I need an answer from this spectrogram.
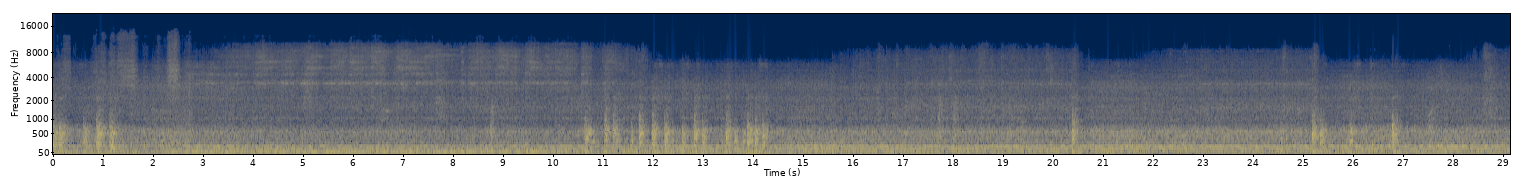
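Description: Passenger train coach heard from inside, running at speed: a steady low rumble with clusters of wheel clicks over the rail joints.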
